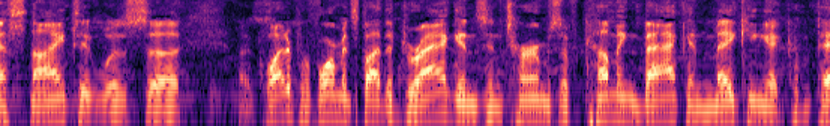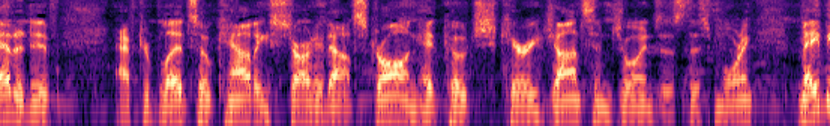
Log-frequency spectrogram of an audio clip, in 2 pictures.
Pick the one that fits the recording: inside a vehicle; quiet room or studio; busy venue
busy venue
